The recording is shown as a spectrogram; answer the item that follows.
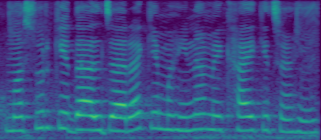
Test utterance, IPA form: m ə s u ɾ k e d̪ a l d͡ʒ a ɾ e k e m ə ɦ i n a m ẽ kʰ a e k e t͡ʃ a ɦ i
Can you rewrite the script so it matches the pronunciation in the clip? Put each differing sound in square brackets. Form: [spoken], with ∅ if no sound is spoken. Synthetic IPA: m ə s u ɾ k e d̪ a l d͡ʒ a ɾ [a] k e m ə ɦ i n a m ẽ kʰ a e k e t͡ʃ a ɦ i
